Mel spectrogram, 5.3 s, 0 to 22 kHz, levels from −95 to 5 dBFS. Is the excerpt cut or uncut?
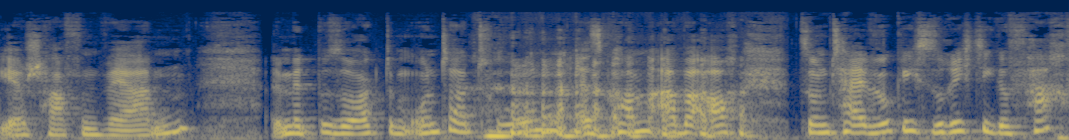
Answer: cut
